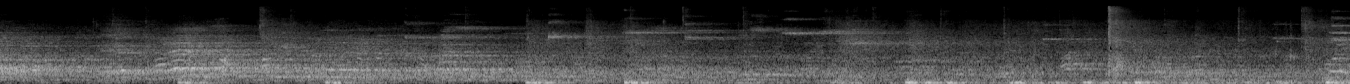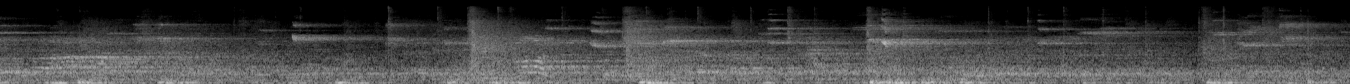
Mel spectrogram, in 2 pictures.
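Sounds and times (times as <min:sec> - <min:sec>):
shoes squeaking on court floor: 0:04.0 - 0:27.0.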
